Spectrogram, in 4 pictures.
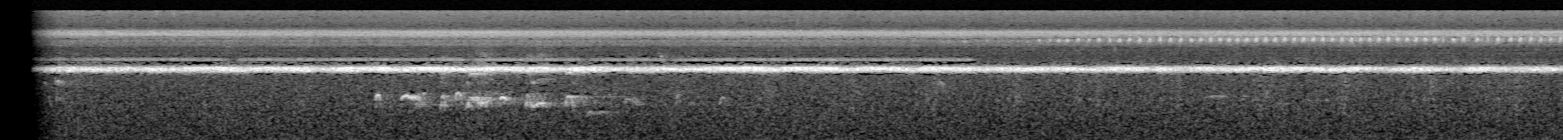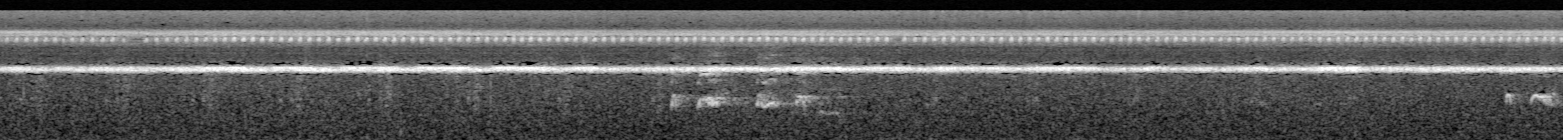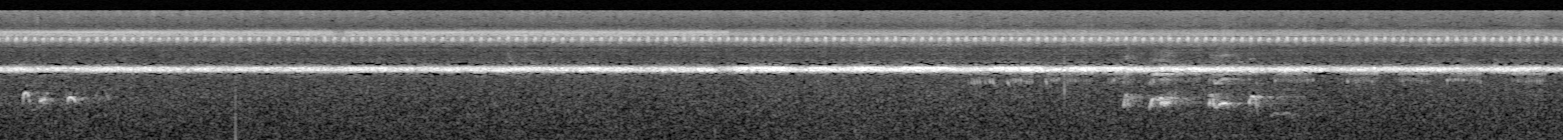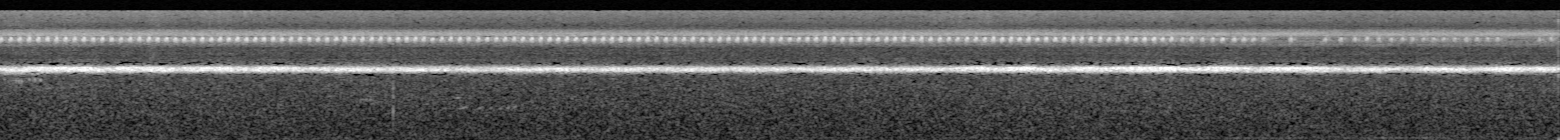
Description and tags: Jungle in Maharashtra at night
At night in the jungle of Maharashtra, India
Dschungel, Goa, Grillen, India, Indien, Maharashtra, Nacht, Urwaldger, crickets, jungle, night, usche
